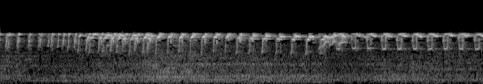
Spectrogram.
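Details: Lovebird singing in a contest test: a dense, shrill, rapidly pulsing chatter, uneven in rhythm, continuing nonstop with a slightly rasping edge.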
